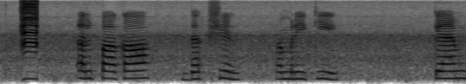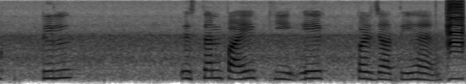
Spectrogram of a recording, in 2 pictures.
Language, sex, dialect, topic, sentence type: Hindi, female, Hindustani Malvi Khadi Boli, agriculture, statement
